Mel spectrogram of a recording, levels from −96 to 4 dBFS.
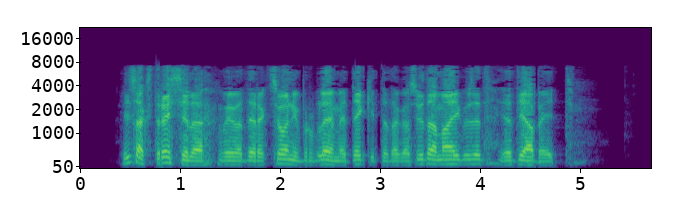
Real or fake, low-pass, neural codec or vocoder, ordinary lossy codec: real; 7.2 kHz; none; AAC, 32 kbps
